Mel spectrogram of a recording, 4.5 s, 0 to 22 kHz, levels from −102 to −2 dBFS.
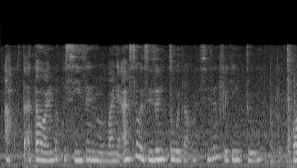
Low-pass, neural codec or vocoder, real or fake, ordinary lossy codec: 7.2 kHz; none; real; none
